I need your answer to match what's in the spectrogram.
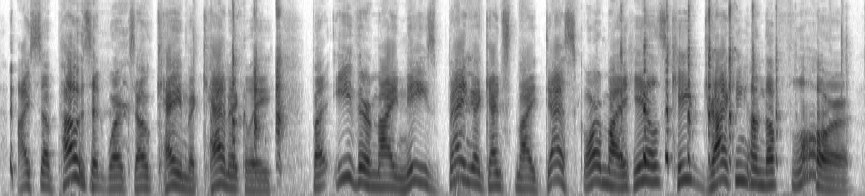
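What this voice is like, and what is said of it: John Mulaney impression. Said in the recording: “do an impression ... John Mulaney. I mean, do your stage persona. John Mulaney.”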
